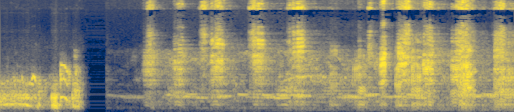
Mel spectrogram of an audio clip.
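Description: Great white pelicans give deep, grunting, moaning calls in overlapping bursts. A short low growl comes first, then after a brief pause a steady chorus of rough calls.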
